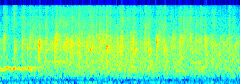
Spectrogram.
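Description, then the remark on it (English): An audience claps steadily for Jesus, a dense, even wash of many hands applauding at once with no voices on top, holding level for the whole stretch. “Clap for Jesus.”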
